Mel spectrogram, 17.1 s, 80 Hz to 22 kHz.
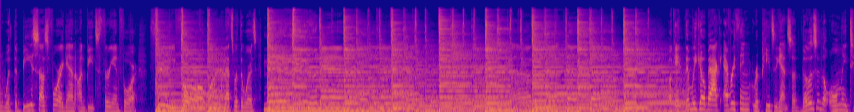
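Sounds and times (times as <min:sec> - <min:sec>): acoustic guitar strummed chords: 0:03.1 - 0:04.6, 0:05.3 - 0:13.8.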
